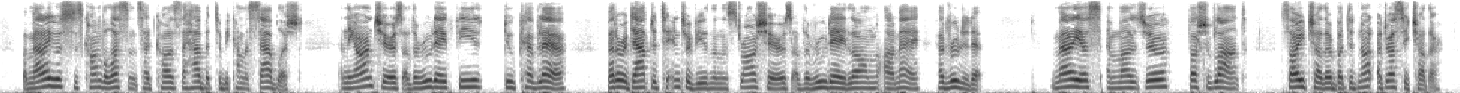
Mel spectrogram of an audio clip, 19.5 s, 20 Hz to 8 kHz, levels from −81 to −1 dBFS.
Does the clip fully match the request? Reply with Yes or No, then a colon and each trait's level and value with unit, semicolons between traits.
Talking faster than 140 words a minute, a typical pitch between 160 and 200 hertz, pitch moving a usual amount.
Yes: average, 155 wpm; high, 190 Hz; average, 3.3 semitones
